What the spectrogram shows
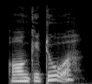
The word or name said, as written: ronkedor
